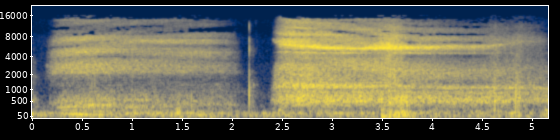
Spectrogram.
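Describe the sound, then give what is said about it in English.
A deep breath is taken slowly and softly, with no other sounds. An airy inhale lasts about two seconds, then comes a brief pause, then a longer, breathy exhale that fades gently. “Take a deep breath.”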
